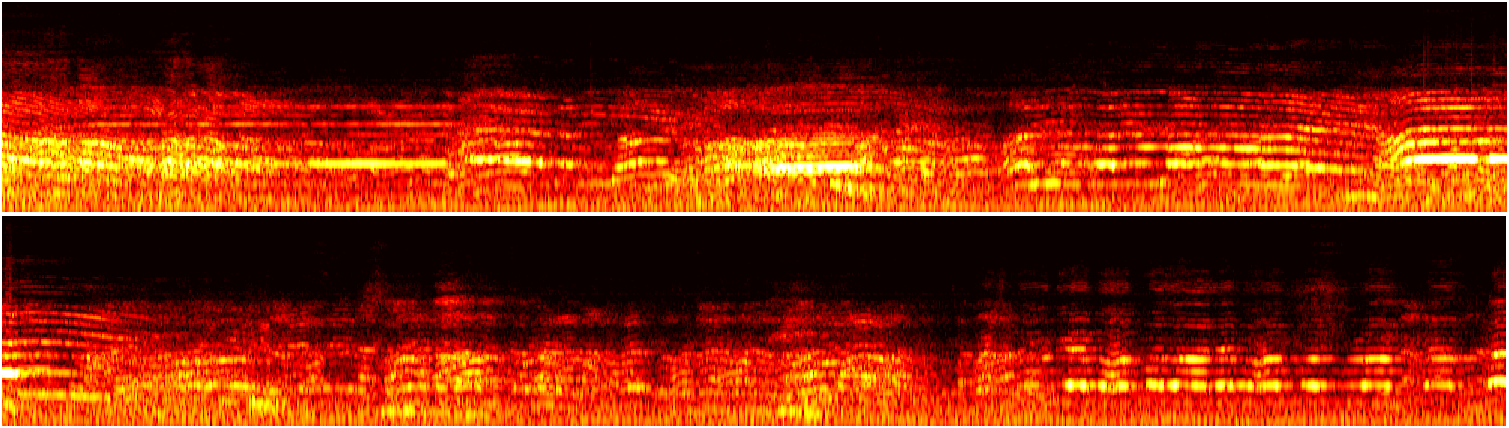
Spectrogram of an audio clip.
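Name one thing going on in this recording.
A man recites in a loud, sustained singing voice through a microphone and loudspeakers.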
